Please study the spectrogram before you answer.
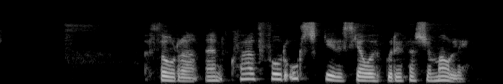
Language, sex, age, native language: Icelandic, female, 40-49, Icelandic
